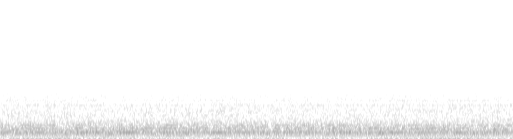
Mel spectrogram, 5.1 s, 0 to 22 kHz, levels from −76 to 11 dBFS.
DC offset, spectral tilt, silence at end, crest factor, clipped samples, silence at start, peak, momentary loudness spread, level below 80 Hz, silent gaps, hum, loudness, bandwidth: under 0.1%; -8 dB/octave; 0 s; 12 dB; under 0.1%; 0 s; -40 dBFS; 1 LU; -70 dBFS; none; none; -54 LUFS; 11 kHz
